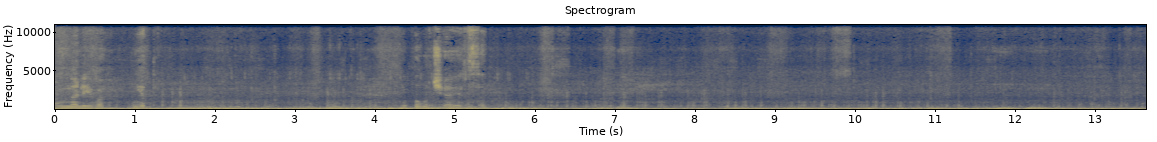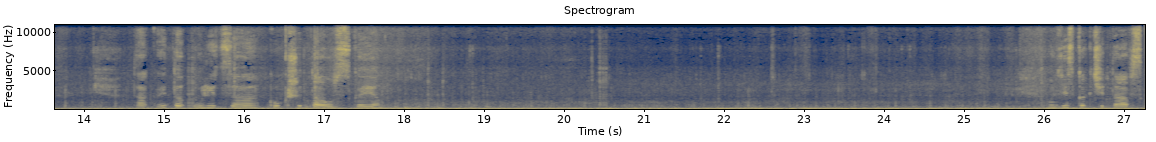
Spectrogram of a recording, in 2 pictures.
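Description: A car engine rumbles steadily at low speed.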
